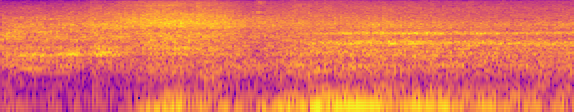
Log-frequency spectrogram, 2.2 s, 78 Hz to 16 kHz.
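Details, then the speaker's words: 1993 Ford F-150 OBS lifted truck after new throttle position sensor, fixing stalling in gear, check engine light off: fires straight up, settles into smooth, even, low idle, no misses or knocks; normal idle. "Cranks right up. Idle's great. Hey, I'm happy as crap about that."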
